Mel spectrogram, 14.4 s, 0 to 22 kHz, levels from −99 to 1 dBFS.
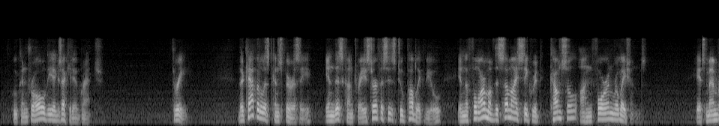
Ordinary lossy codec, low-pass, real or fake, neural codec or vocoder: AAC, 32 kbps; 7.2 kHz; fake; codec, 16 kHz, about 1 kbps, DyCAST, with the encoder's durations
